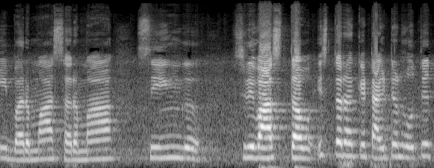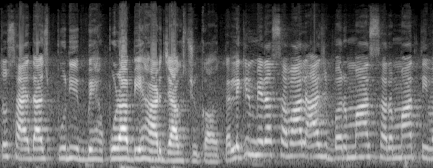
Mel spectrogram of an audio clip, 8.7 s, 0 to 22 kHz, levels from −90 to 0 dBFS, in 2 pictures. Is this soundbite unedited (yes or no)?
yes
